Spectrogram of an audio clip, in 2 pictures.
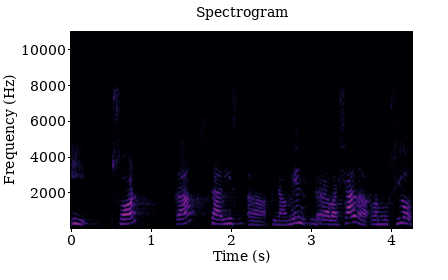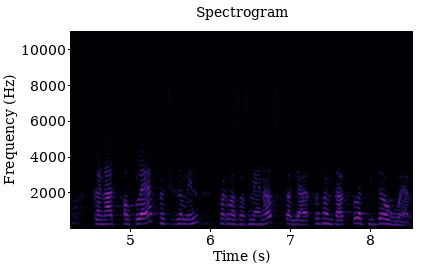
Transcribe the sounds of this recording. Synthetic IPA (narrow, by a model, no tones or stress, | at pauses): i | sɔɾt̪̚ | kəsaβist̪əfinalˠmenrəβəʃað̞ələmusiokanat̪əlˠplɛpɾəsizəmenpəɾləzəzmɛnəskəliapɾəzənt̪at̪ləkip̚d̪əlˠɣuβɛr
